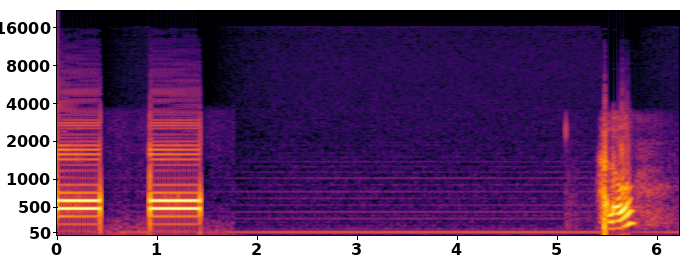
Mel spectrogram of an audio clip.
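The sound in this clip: Phone line tone after a caller was disconnected: two loud, buzzy tone pulses of equal length, then a steady low hum, with a brief voice near the end.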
